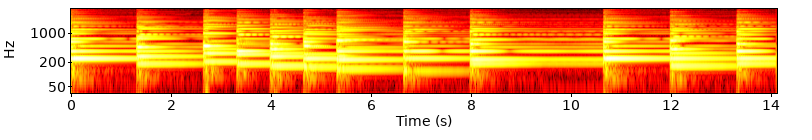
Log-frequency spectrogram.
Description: parts only key b

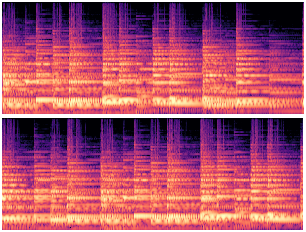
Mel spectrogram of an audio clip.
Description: mcintosh keyboard only key ges; Amazing Grace; John Newton

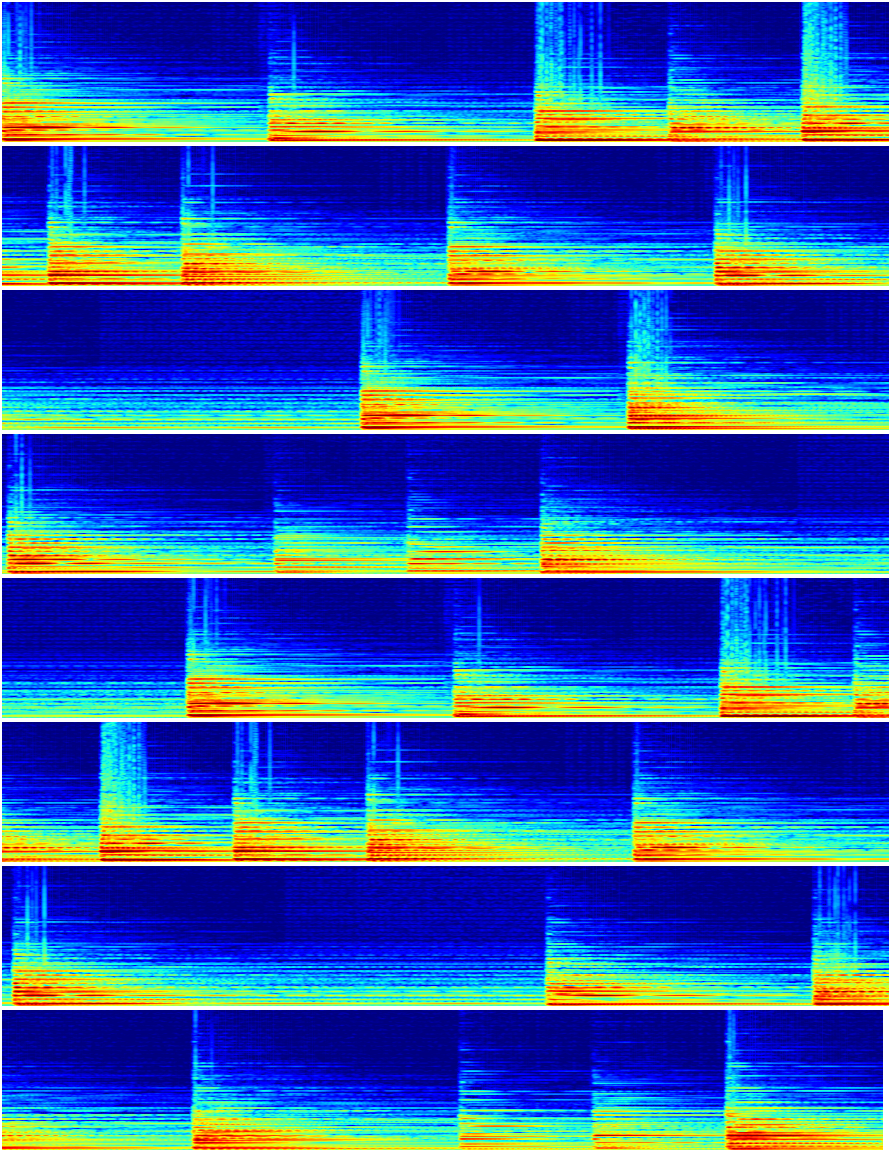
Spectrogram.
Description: parts only key cis

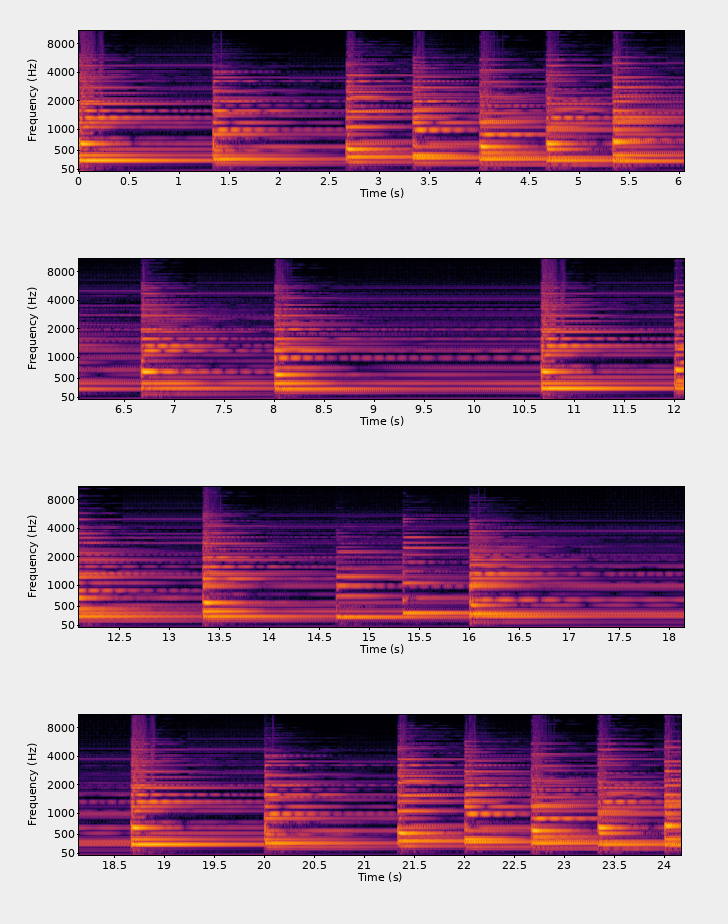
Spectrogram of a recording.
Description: parts only key c

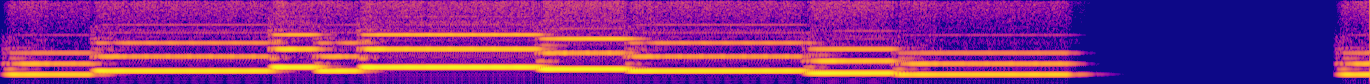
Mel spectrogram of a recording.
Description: amazing grace traditional

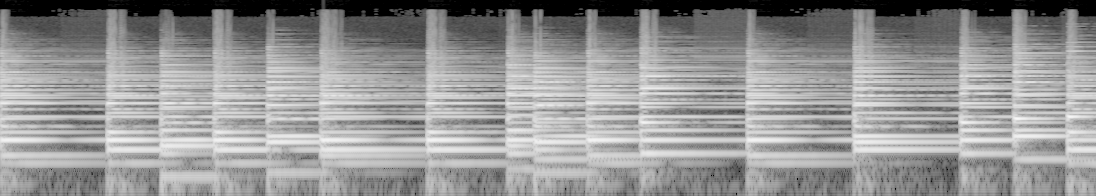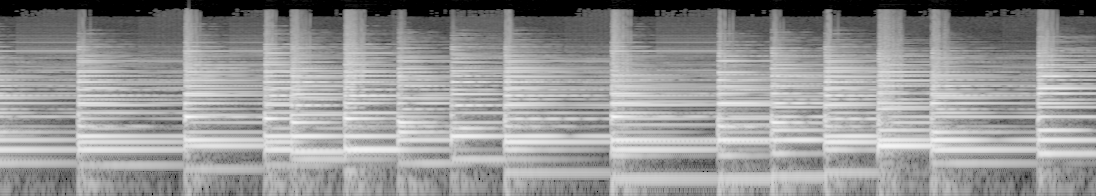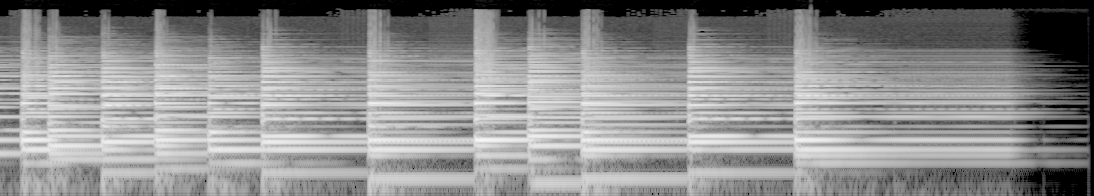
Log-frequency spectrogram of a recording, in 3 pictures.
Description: parts only key e; christe Sanctorum

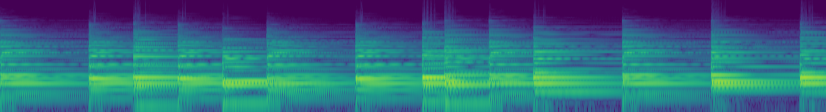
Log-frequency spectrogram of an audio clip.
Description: parts only, key C; christe Sanctorum

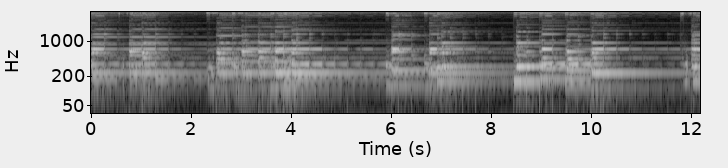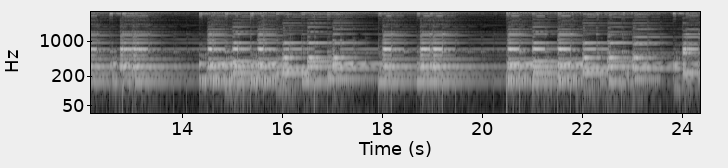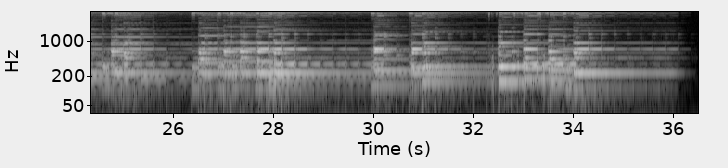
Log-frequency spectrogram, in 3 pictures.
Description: no vocal

